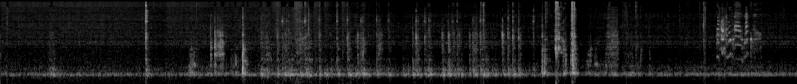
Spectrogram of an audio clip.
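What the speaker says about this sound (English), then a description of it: "I'm going to add soy sauce." Mushrooms frying in a pan as soy sauce goes in, giving an irregular crackling sizzle with scattered pops and spits over a steady faint hum, no talking.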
